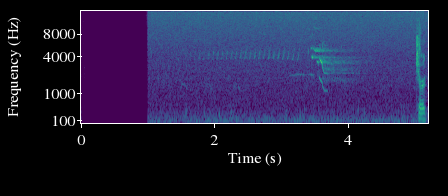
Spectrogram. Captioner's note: turkeys and nature sounds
